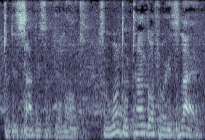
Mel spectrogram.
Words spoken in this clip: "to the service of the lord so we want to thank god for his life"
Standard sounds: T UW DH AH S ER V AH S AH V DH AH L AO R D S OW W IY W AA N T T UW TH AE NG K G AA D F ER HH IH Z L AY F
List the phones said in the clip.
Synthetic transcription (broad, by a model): T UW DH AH S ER V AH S AH V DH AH L AO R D S OW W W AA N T T UW T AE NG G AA F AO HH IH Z L AY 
